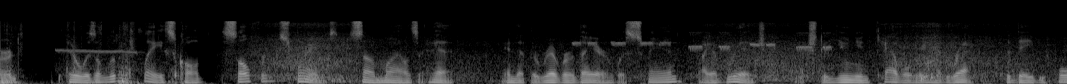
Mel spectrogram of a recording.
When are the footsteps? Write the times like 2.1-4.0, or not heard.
0.0-1.9.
